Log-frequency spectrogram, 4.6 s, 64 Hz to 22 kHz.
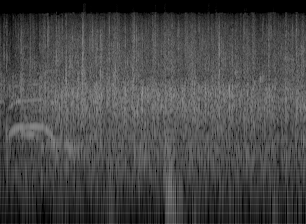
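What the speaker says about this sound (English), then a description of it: "So how about a nice round of applause for our defense?" A dinner audience at a 1975 Northern Michigan University football celebration applauds the team's defense, giving sustained, dense clapping with crowd noise from start to finish.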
